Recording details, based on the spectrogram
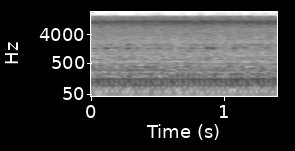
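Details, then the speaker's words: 2013 Chevrolet Colorado after the alternator pulley was replaced, idling with the aircon load on: smooth low idle and an even hum with no ticking from the front accessories; the pulley noise is gone. "Yan yung pulley na yan ng alternator. Tahimik na. Ayan. Tahimik na ngayon, Joel."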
